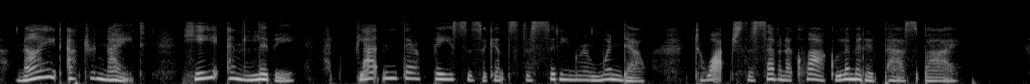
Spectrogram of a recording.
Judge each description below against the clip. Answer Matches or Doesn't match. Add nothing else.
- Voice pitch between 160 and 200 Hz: Doesn't match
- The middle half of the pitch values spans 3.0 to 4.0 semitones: Doesn't match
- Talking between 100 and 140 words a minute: Matches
